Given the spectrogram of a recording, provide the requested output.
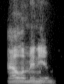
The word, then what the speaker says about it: aluminium: You know how they pronounce it overseas in uh jolly old England? Iron. Aluminium. Aluminium. Oh, yeah. Aluminium. Aluminium. Aluminium.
